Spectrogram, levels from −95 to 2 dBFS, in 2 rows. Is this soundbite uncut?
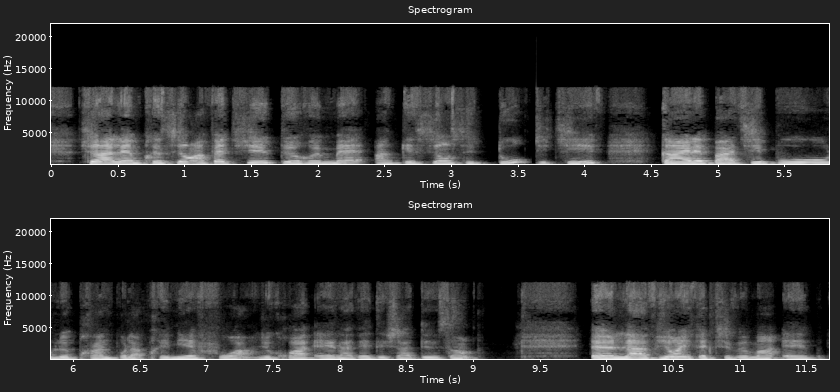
no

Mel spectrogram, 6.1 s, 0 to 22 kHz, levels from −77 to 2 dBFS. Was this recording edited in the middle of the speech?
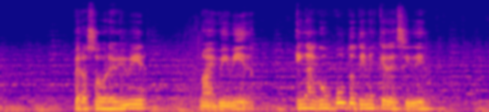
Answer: no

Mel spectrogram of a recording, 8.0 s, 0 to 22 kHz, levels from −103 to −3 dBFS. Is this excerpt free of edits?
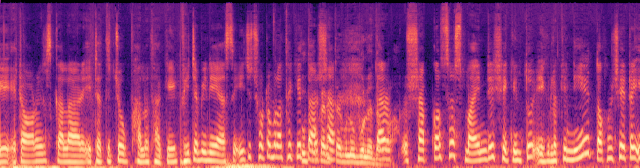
no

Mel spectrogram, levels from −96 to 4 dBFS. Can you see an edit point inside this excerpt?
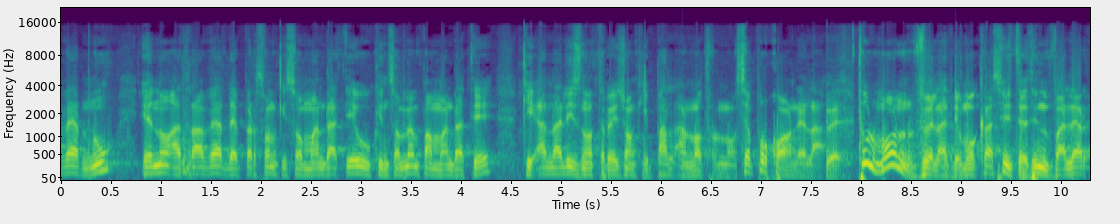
yes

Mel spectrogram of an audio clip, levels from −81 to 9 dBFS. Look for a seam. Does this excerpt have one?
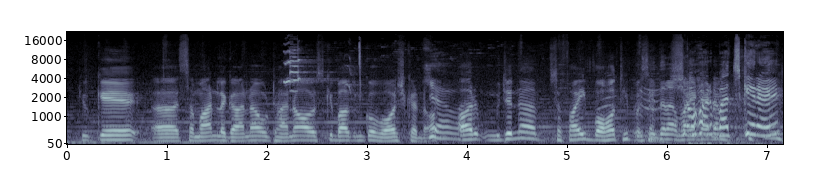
yes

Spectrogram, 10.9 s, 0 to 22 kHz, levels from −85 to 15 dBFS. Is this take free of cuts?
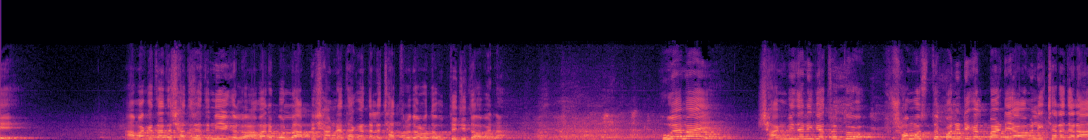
yes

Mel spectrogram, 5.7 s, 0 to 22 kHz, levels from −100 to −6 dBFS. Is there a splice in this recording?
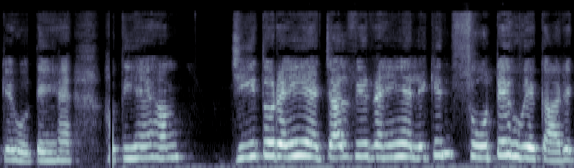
yes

